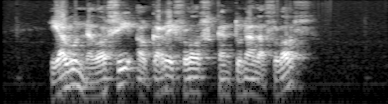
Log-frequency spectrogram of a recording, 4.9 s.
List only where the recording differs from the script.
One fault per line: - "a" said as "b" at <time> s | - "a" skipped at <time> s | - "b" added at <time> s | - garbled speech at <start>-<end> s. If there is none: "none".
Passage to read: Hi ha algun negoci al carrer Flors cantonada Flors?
none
